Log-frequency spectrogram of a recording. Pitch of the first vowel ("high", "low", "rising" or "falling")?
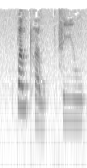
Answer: high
